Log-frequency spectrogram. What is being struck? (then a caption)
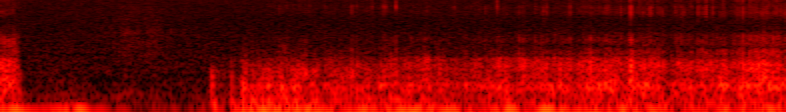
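Foam microphone windscreen. Long nails quickly tap and scratch the top and sides of a round grey foam ball windscreen on a mounted microphone. The result is a dense, muffled, low-pitched rustling and thumping, with a brief quieter stretch before a sharp tap at about one second. After that tap, the scratching grows steady and fuller.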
